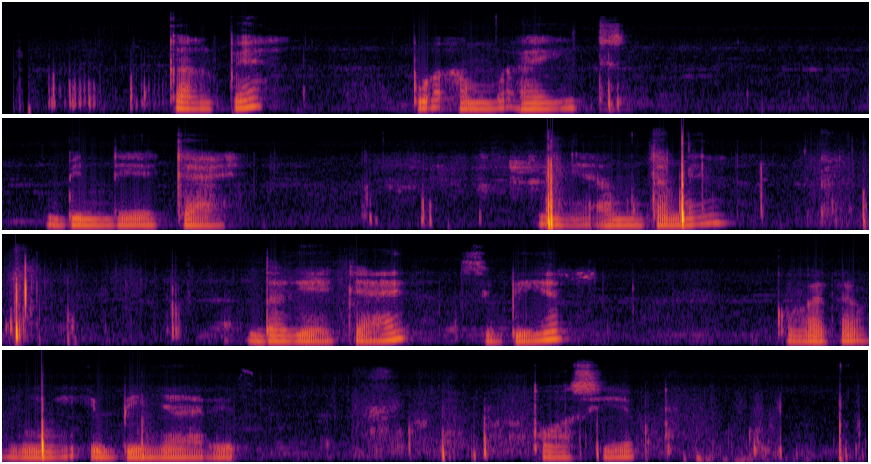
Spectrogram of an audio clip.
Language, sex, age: Wolof, female, 18-24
